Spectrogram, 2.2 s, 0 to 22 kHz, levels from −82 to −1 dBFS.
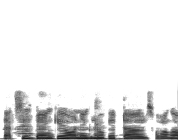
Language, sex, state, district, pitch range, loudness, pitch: Bengali, female, West Bengal, Dakshin Dinajpur, 230-255 Hz, -14 LUFS, 240 Hz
